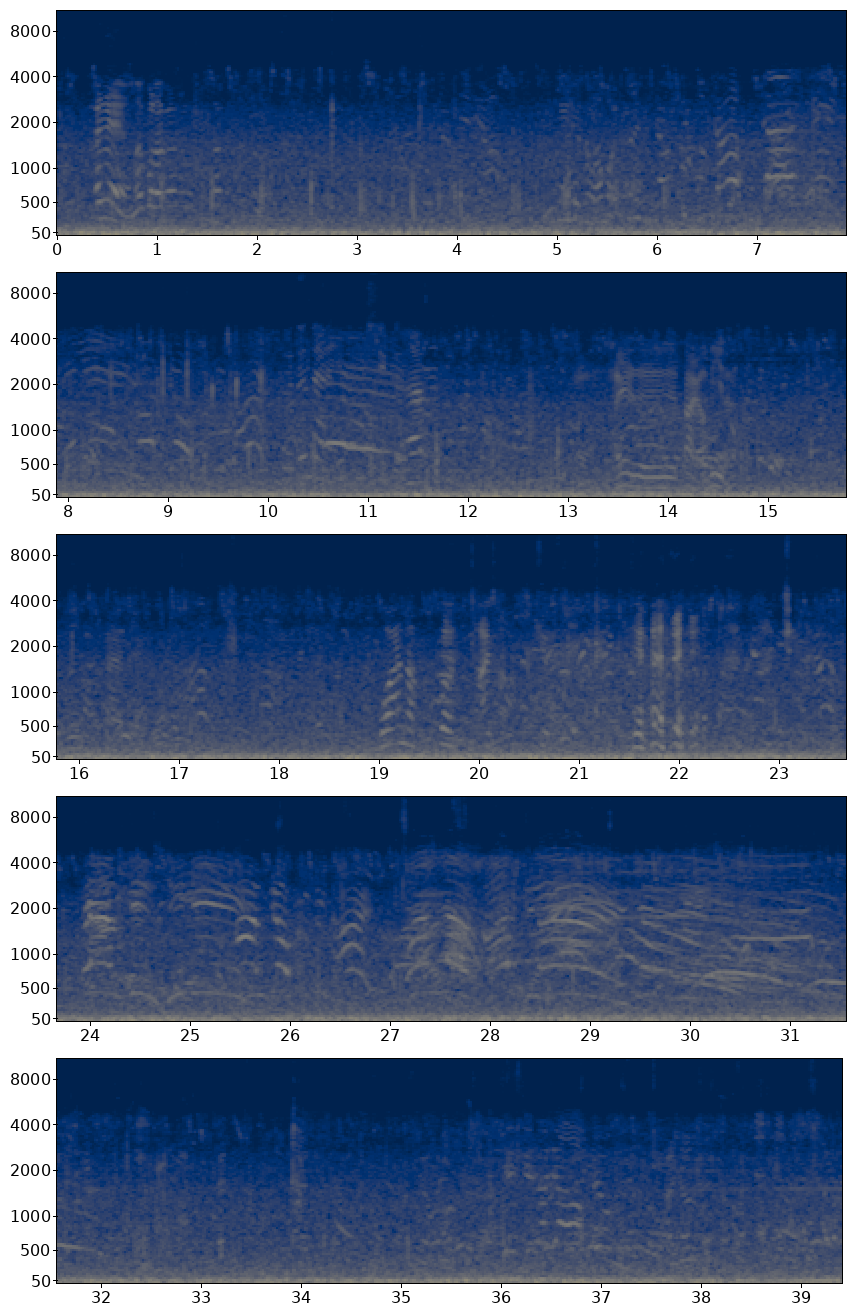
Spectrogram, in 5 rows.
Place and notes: Lujiazui, Pudong New Area - in the Park
In the park plaza, Tourists from all over, Office workers lunch break, Binaural recording, Zoom H6+ Soundman OKM II
Pudong, Shanghai, China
